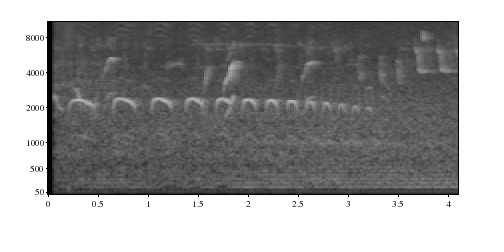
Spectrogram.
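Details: Male Marvellous Spatuletail displaying at a lek near Huembo, Peru, whirling its tail toward a passing female. A run of about a dozen short arched chirps, four per second, slowly fading, with thin higher twitters and a low steady hum behind.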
